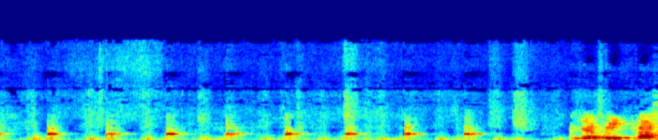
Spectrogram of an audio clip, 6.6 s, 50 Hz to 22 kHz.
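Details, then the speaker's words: Saver One automated external defibrillator in a CPR training demonstration, prompting 30 compressions to 2 breaths: a steady metronome beeping at about 110 a minute paces chest compressions, then a spoken device prompt; AED metronome and voice prompt. "Ну і він так само в нас є метроном, який дає нам частоту, з якої саме нам натискати."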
